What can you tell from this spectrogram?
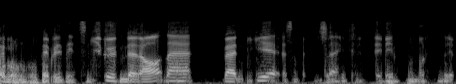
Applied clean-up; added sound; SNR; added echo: neural diffusion model UNIVERSE++.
